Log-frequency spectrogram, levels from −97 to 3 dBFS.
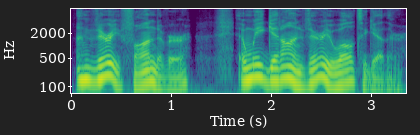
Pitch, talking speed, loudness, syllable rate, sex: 120 Hz, 230 wpm, -16 LUFS, 6.1 syllables/s, male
